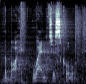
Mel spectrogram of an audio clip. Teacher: Percebe que esse artigo definido the, ele é quase que oculto, ele é quase que retirado aqui da frase the boy. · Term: sílaba átona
